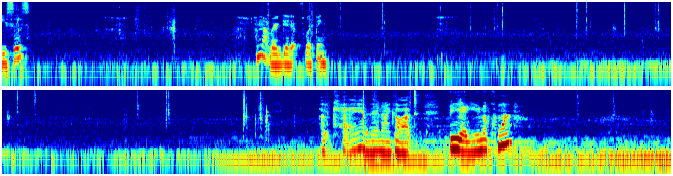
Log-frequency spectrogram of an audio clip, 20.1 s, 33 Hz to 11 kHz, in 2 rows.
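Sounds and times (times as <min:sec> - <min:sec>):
low steady hum: 0:00.0 - 0:20.0
paper pages flipping: 0:00.5 - 0:05.9, 0:06.5 - 0:12.8, 0:13.5 - 0:15.9.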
